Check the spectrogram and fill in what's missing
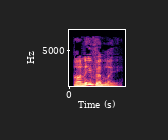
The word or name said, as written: unevenly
